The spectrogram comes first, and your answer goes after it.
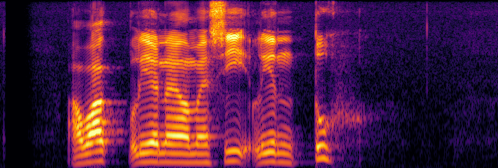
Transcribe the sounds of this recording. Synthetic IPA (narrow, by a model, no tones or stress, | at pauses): ʔa̰wak̚liənaɛlmɛsiliənt̪uh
